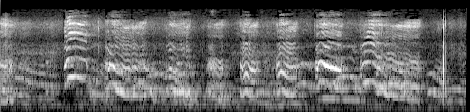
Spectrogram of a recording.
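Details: Three-week-old pit bull puppies exploring their surroundings: several small voices overlapping in continuous squeaky whines and whimpers, rising and falling in pitch, with one higher yelp near the start.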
